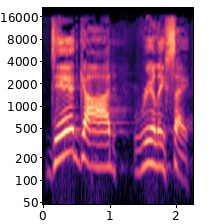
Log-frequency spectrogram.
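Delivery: slow, weighty, stress on Did; slow emphasis. Shown as a demonstration. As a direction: let each word land slowly. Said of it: "Say it with me out loud".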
